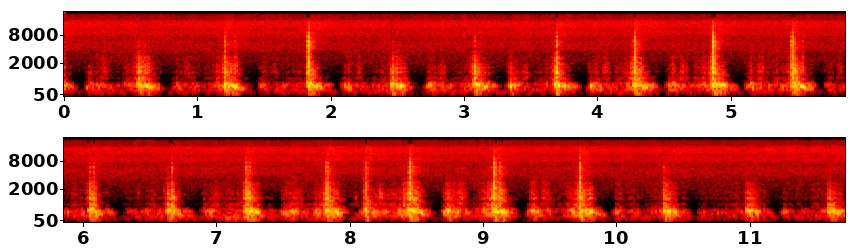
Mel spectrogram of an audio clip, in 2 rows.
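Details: Rapid heartbeat around 95 a minute with sharp beats and a soft whooshing between them: multiple heart murmurs recorded with a Doppler probe at position P during a posture stress test (lying, sitting, standing, lying again); the recording is edited, with skips.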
